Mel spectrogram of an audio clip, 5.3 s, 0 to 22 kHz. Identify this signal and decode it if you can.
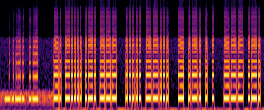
Morse code, heard as a keyed tone, about 35 wpm, 440 Hz. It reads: CA N6RO 57 TREE OR
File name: n6tr / Fab2007CWSprintHour1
